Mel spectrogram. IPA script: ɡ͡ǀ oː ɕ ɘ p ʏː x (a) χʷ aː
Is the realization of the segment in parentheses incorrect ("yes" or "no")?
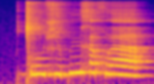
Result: no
